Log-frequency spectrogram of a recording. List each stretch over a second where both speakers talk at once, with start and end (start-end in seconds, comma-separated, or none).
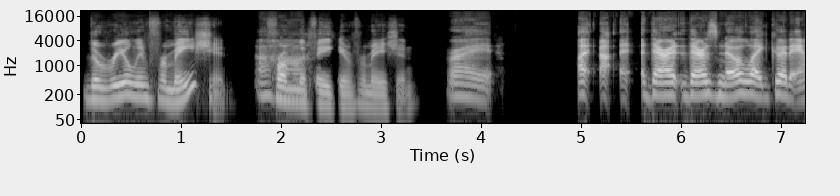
none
